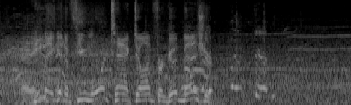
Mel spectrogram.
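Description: A man announces a penalty loudly through a stadium loudspeaker.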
